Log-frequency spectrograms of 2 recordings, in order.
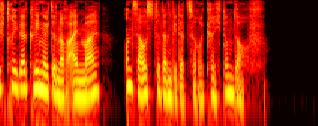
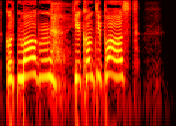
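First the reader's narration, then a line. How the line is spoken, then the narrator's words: Called out. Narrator (German): rief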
